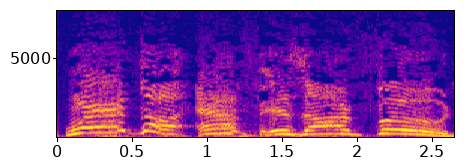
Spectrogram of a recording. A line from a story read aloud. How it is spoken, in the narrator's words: I requested permission to yell, and then I went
